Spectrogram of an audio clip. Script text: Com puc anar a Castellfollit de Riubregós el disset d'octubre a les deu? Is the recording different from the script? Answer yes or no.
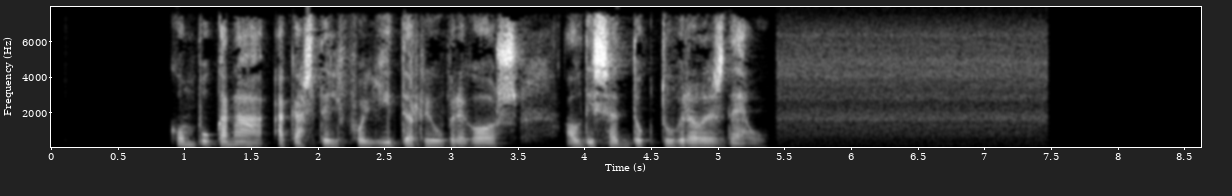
no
